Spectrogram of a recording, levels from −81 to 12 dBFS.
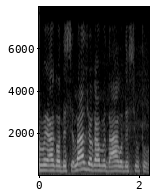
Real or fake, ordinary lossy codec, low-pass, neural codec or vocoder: real; none; 7.2 kHz; none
